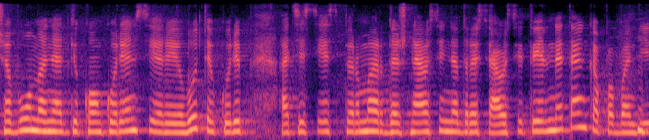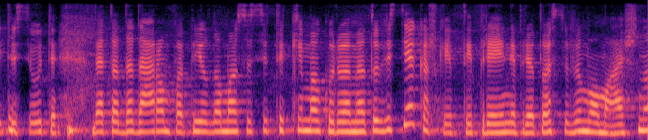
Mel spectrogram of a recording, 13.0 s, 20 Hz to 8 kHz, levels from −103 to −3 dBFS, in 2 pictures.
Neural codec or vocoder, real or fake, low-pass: none; real; 7.2 kHz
